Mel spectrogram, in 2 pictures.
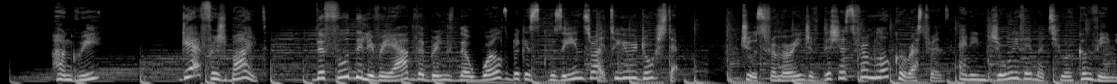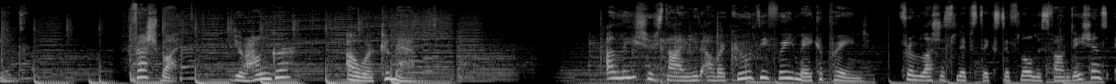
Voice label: English samples

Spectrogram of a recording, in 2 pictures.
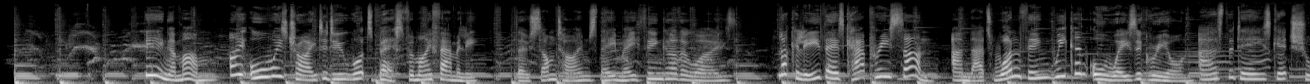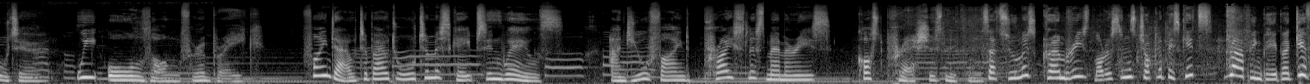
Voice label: Commercial

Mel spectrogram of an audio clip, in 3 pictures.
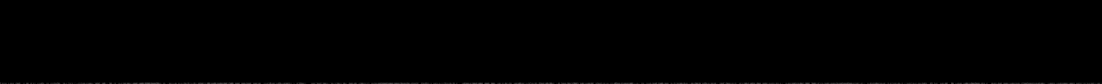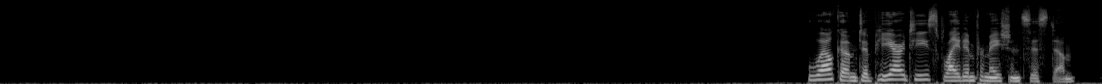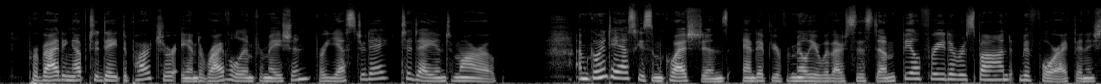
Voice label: Home Studio Sound Test

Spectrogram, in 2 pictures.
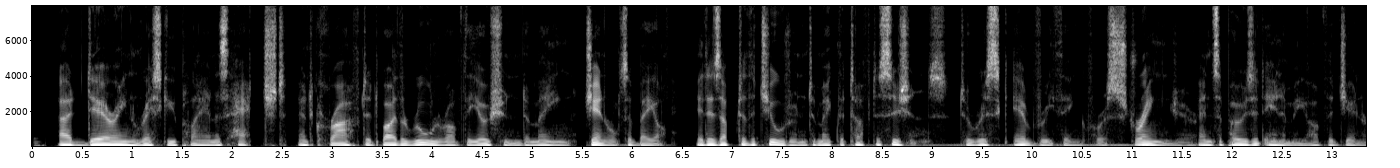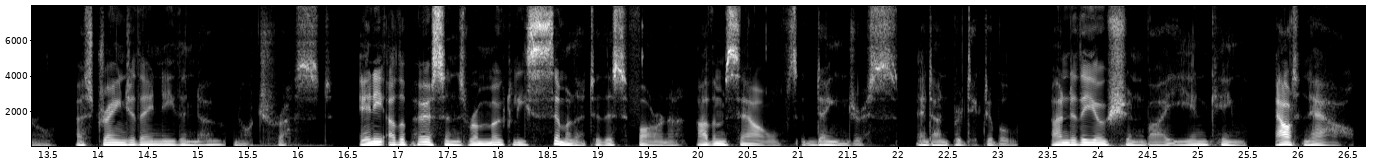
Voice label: Under The Ocean Trailer

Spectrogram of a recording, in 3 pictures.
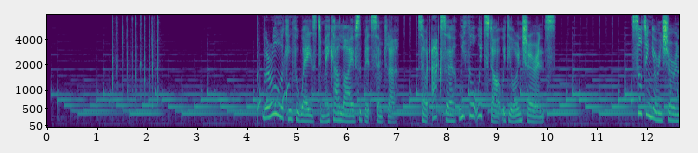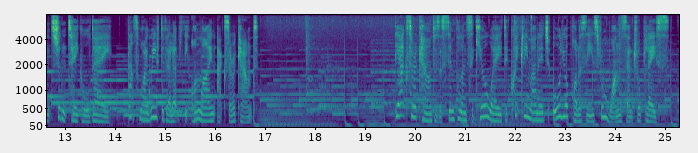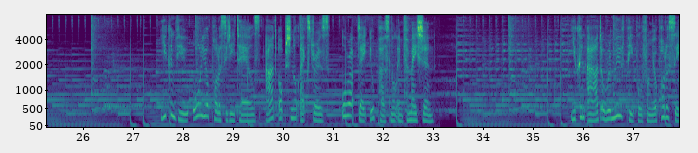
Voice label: Explainer VO; Axa

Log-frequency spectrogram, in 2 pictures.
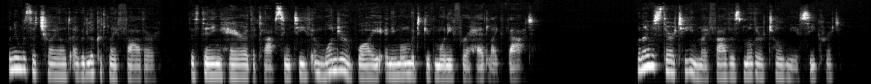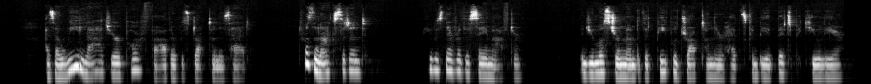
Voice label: Irish Accent

